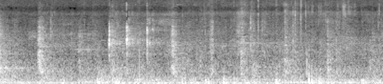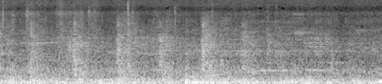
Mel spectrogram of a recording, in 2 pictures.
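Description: Hoofbeats of a horse cantering on sandy arena footing, a quick, uneven run of strikes.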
